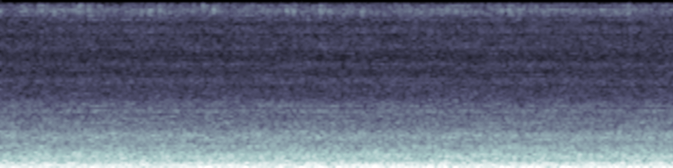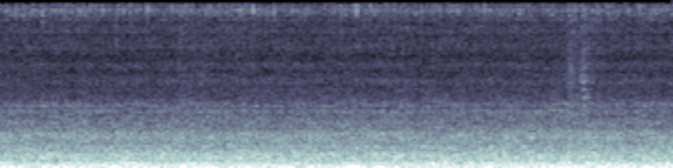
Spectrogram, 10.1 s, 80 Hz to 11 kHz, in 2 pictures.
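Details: Midea U-shaped 8000 BTU window AC on high at 108°F outdoor heat, peaking around 877–880 W and 9.5 A, air ice cold; steady even fan rush and compressor hum, no knocks or surging; normal operation on high.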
